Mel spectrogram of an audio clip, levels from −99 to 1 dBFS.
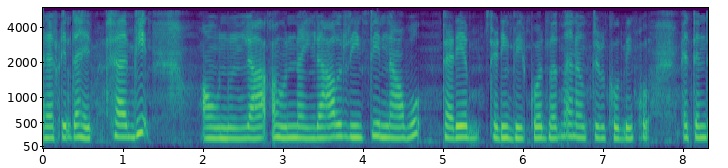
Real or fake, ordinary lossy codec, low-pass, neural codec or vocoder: fake; AAC, 48 kbps; 5.4 kHz; autoencoder, 44.1 kHz, a latent of 192 numbers a frame, MeloTTS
